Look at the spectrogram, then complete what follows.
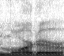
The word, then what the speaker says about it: mortar: ends of words um often when ar is at the end of word like in mortar or scholar it does have that er sound an unstressed er you can build this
